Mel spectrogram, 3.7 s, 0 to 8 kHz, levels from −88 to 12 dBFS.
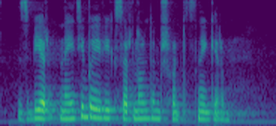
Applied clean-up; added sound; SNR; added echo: none; none; none; none.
